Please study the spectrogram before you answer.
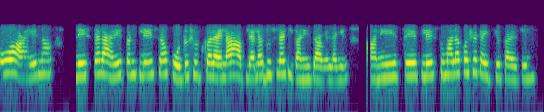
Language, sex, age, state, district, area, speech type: Marathi, female, 18-30, Maharashtra, Nagpur, urban, conversation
